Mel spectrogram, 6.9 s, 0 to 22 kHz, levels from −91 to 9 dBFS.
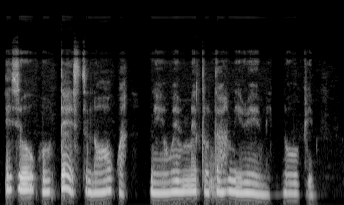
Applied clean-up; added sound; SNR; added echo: none; none; none; none.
